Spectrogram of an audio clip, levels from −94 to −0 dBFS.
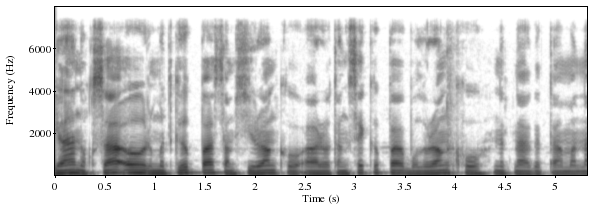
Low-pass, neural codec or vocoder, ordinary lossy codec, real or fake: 7.2 kHz; none; none; real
